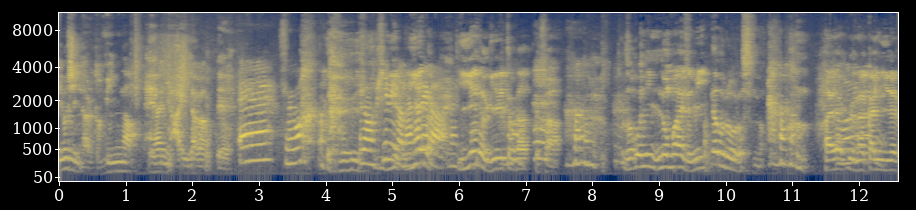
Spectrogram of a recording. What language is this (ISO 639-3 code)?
jpn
